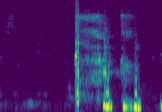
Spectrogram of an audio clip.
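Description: A person coughs twice, starting about a second in, with the second cough shorter than the first.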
